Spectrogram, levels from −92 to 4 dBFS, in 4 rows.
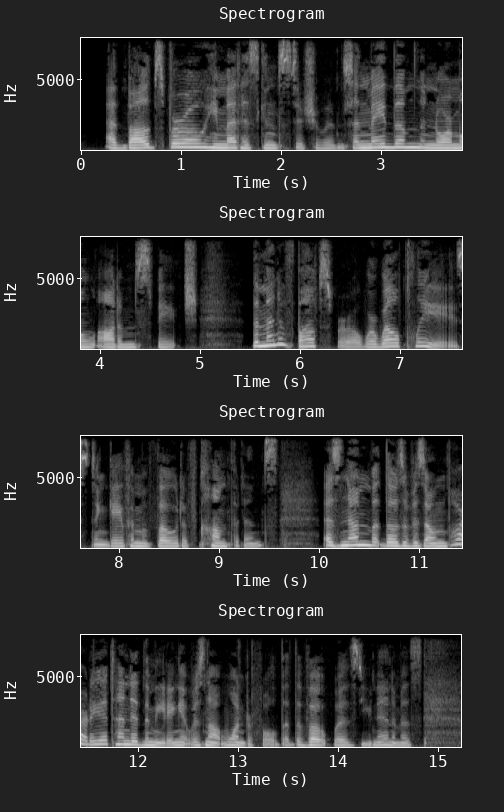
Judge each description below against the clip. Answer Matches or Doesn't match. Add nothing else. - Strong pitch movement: Doesn't match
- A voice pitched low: Doesn't match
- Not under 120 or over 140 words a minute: Doesn't match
